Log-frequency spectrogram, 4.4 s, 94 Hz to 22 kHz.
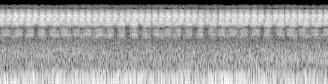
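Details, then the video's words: Chorus of cicadas from a relaxation nature recording, a continuous shrill buzzing wall of sound throbbing in fast even pulses, several per second, steady in loudness throughout, over a soft low background hum. "45 min de chant des cigales"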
